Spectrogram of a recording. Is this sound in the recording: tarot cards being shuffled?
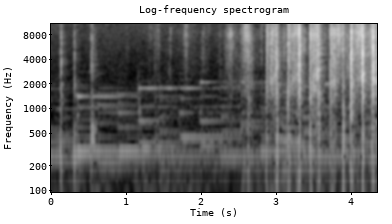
yes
